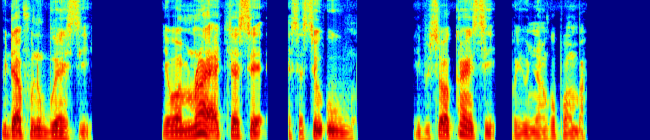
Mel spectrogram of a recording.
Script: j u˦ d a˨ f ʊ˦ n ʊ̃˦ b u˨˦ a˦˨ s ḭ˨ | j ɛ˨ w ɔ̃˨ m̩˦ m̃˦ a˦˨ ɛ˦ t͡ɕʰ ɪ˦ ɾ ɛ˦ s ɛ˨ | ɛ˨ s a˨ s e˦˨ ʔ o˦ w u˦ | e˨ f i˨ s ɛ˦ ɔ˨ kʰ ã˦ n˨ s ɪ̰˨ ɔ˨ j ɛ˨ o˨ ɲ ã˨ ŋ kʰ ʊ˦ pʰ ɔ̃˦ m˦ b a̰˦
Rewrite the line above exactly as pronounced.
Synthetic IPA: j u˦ d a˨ f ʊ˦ n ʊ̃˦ b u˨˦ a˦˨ s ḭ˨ | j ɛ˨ w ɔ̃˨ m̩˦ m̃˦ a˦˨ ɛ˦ t͡ɕʰ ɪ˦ ɾ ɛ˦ s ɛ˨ | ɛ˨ s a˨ s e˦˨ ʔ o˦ w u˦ | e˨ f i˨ s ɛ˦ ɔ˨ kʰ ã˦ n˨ s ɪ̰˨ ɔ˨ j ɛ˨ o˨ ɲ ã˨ ŋ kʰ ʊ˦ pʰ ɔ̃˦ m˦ b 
